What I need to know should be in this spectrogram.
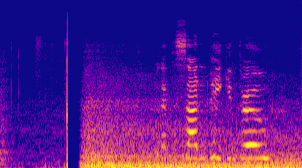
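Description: A car engine rumbles steadily from inside the car.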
